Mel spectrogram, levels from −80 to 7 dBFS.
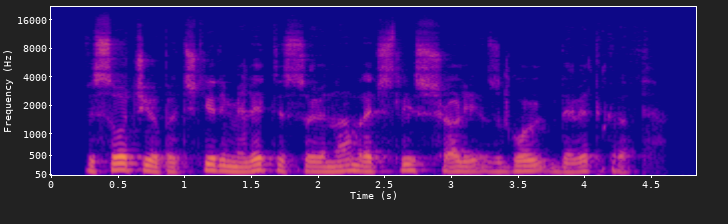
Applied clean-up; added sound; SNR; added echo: neural mask model Resemble Enhance denoiser.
